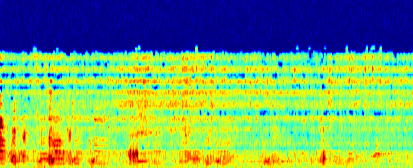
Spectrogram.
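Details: Swans in a frightened flock of more than a hundred, in a small park, give many short honks and upward-sliding trumpet notes that overlap steadily, with a deep background rumble throughout.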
